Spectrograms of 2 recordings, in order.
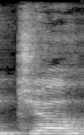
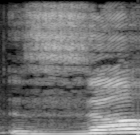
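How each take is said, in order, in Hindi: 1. यह व्यंजन j की आवाज़ है, जैसे jam में। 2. यह व्यंजन z जैसी गूंजती आवाज़ है। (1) "ना कि ज होता है" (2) "जब ये लग जाता है तो इसका उच्चारण ज होता है"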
